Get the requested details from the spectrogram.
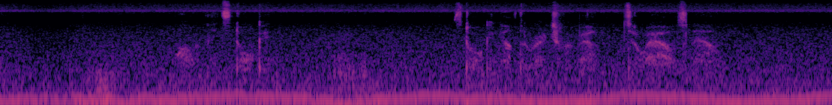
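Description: A young man speaks quietly close by.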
